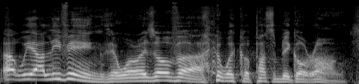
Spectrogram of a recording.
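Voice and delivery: a hammed-up French diplomat breezily walking away; mock French accent, Frenchman announcing the pullout. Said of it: "Sorry, wrong accent".

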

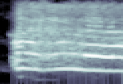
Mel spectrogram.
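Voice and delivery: high, loud scream on waking; retold scream of a wounded soldier. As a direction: let out a sudden loud scream.

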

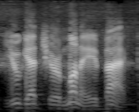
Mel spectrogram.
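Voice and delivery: ordinary talk, nothing marked

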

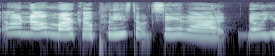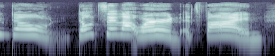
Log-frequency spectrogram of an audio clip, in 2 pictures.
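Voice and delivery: high, urgent mock pleading; acted-out distressed plea. Pleading with character on screen.

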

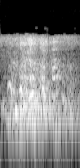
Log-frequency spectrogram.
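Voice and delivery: booming chuckle; hearty laugh. Acted. Laughs at Leroy's milk joke.

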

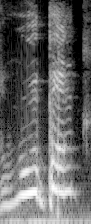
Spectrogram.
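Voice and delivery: cartoon whack sound; impact sound effect. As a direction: voice the pipe smacking a head. Pipe hits the player.

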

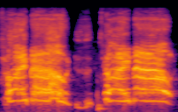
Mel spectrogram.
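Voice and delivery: high, loud shouted time out; a kid yelling to stop the game; mock shout. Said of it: "and he would go".

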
